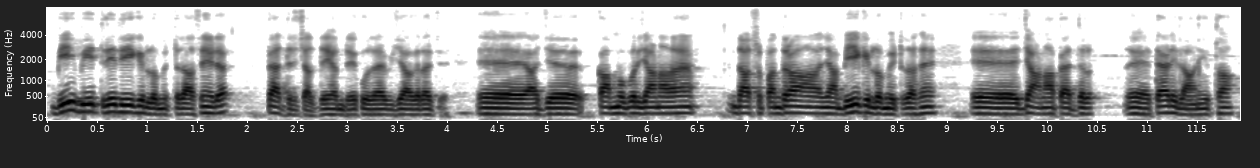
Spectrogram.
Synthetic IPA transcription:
biːbiːt̪ɾiːt̪ɾiːkɪloːmiːʈəɾəsẽːeːɽɛː | pɛːd̪əlt͡ʃəld̪eːɦʊ̃nd̪eːkʊd̪ɛːbɪd͡ʒaːɡəɾə | əd͡ʒkəmʊpəɾd͡ʒaːɽãːsɛ̃ː | d̪əspənd̪ɾãːd͡ʒãːbiːkɪloːmiːʈəɾəsẽː | d͡ʒaːɽãːpɛːd̪əl | t̪ɛːɽiːlaːɽ̃iːʊt̪ʰːãː

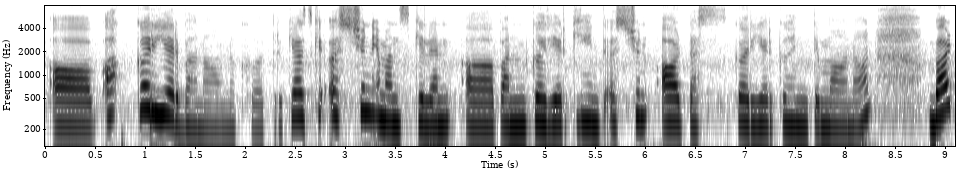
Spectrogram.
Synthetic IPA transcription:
ɐhkɐɾijɐɾbʱɐnaːwnɨkʰəːt̪ɾɨkiɐzkeʔɐst͡ʃʰunemɐnskelɐnpɐnnkɐɾijɐɾkiɦint̪eʔɐst͡ʃʰunaːʈɐskɐɾijɐɾkɨɦint̪imaːnaːnbɐʈ̚

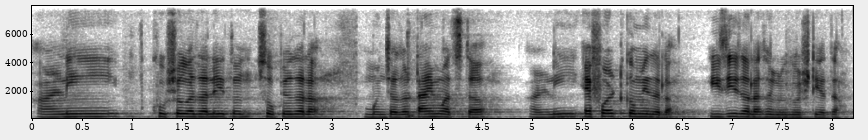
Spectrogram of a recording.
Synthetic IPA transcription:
aɽ̃i | kʰuːpɕuɡad͡zaleit̪ʰuːnsopjod͡zala | m̤əɳt͡ɕad͡zəʈaimʋat͡st̪a | aːɽ̃iefəɾʈkəmiːd͡zʱalaid͡ʑiːd͡zalasəɡɭiːɡoʂʈiːjet̪a

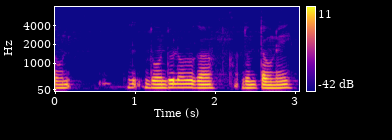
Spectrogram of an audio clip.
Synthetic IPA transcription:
londulɐwɾuɡɐɐdumtɐwnɐj

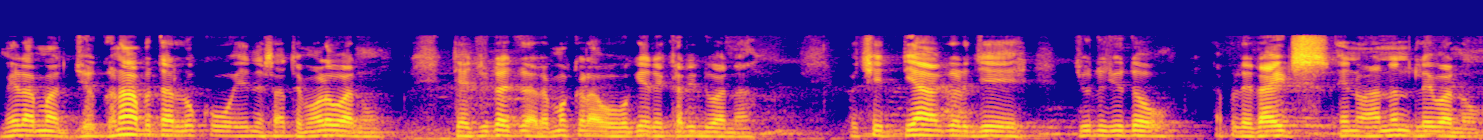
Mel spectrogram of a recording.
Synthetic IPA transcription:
meɭamãd͡ʒɡʱəɽ̃ãbəd̪ʱalokoenesat̪ʰeməɭʋanũ | t̪jãd͡ʒud̪ad͡ʒud̪a̰ɾaməkɭa̰ʋoʋəɡeɾekʰəɾid̪ʋana | pət͡ʃʰit̪jãːɡəɭd͡ʒed͡ʒud̪d͡ʒud̪ʱo | a̰pɽ̃eɾaiʈsenoanənd̪leʋano

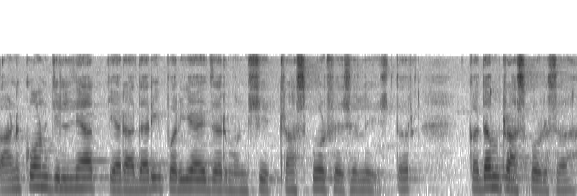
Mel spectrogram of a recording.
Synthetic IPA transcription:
kaɳkɔɳd͡ʑilːjãt̪jaɾad̪aɾiːpəɾijajd͡zəɾmənɕiːʈɾãspoɾʈfesilist̪əɾ | kəd̪əmʈɾãnspoɾʈsa

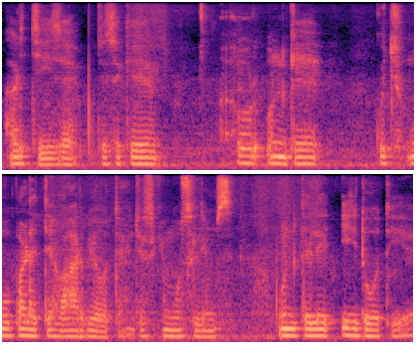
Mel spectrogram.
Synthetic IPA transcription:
hɐɾt͡ʃiːzɦɛːd͡ʒɛːseke | ɔːɾʊnke | kʊt͡ʃʰʋobɐɽet̪eːʋaːɾbʱiɦoːt̪eɦɛ̃ːd͡ʒɛːse̥kemʊslɪms | ʊnkelieiːd̪ɦoːt̪iɦɛː

